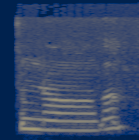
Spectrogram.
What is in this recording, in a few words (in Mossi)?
"sũ-noogo", Moore; happiness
